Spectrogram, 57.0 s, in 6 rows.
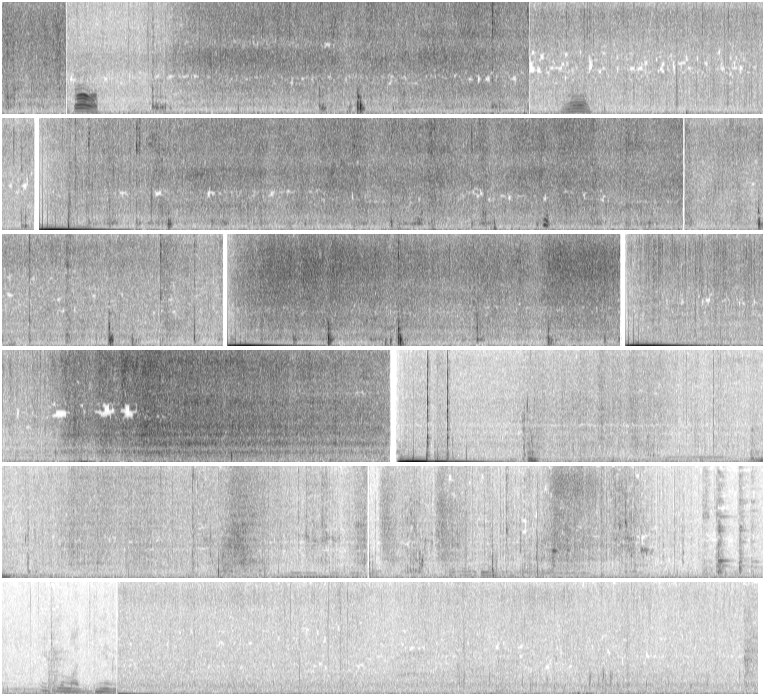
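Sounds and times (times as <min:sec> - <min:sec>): paste sizzling in a wok: 0:00.0 - 0:47.1, 0:49.0 - 0:57.0
metal spatula scraping a wok: 0:10.3 - 0:26.8, 0:39.9 - 0:46.2.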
